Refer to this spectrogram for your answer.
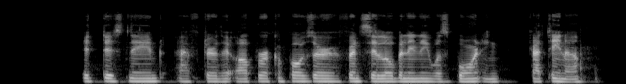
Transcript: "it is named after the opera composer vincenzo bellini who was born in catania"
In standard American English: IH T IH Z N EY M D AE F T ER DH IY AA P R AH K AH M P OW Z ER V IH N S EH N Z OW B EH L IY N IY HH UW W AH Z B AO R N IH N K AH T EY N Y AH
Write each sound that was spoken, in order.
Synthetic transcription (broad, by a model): IH T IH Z N EY M D AE F T ER DH IY AA P R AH K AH M P OW Z ER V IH N S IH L OW B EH N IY N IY W AH Z B AO R N IH N K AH T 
